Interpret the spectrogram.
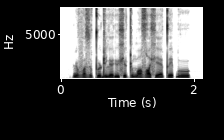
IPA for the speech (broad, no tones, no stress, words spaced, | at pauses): ɳovɒzut̪u ɖilʲɒːɾʲu xʲæʈumiːzˤe xʲæːt̪e ɓu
